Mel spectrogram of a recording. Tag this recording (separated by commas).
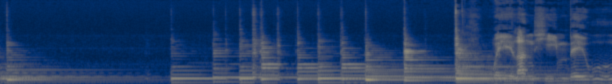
Music, Bowed string instrument, Musical instrument, Plucked string instrument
